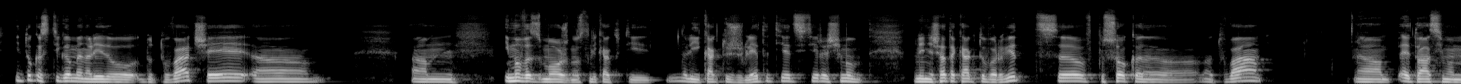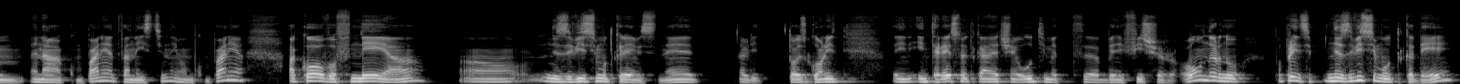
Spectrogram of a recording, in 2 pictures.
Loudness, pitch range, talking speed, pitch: -20 LUFS, 115-145 Hz, 145 wpm, 130 Hz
